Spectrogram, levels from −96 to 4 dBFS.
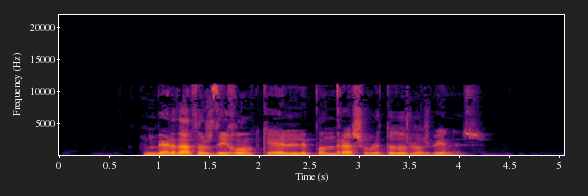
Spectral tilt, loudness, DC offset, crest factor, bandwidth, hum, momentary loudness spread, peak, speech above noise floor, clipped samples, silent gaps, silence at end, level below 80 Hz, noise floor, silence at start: -5.5 dB/octave; -25 LUFS; under 0.1%; 20 dB; 11.5 kHz; none; 14 LU; -6 dBFS; 56 dB; under 0.1%; none; 0.85 s; -64 dBFS; -80 dBFS; 0.85 s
